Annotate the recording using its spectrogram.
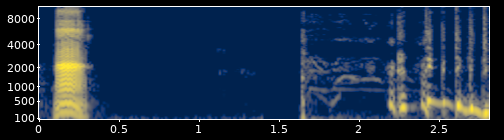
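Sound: duck quacking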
